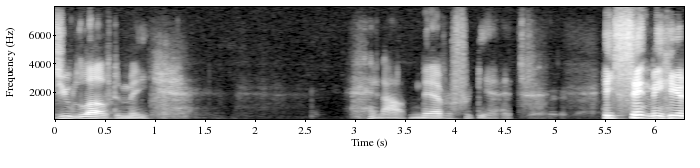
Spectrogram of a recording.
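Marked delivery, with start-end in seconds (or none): 0.0-4.6 tender whisper-soft. Acted. Jesus tenderly speaks to listeners.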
